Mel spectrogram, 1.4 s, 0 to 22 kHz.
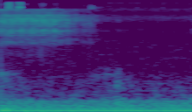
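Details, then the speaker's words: Rewound and remagnetized Athearn Jet 400 HO-scale motor at low speed: soft, steady hum with a faint even rattle and no surging or stalling. Low-speed control is good even without a skewed armature. "Well, I don't think I've ever been able to remagnetize something like that on the first try before. Not bad at all. Low speed control is pretty good too."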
